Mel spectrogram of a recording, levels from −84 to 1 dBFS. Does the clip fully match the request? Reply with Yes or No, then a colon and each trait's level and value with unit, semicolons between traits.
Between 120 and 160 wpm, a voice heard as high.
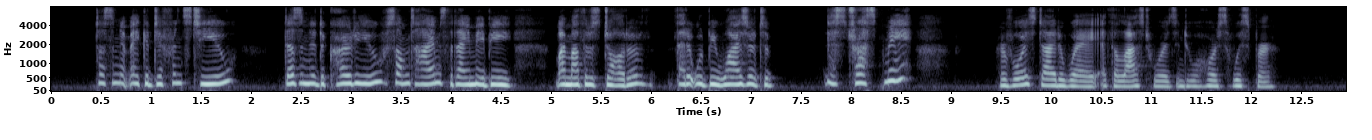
No: average, 185 wpm; very high, 255 Hz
